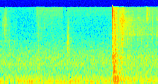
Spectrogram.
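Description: A basketball bouncing on an outdoor hard court: a light bounce about a second in, then a louder hit with a short ring near the end, over a steady low background rumble.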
